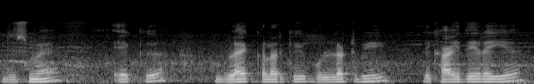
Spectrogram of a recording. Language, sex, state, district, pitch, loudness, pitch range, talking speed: Hindi, male, Uttar Pradesh, Lucknow, 125 Hz, -20 LUFS, 110-140 Hz, 125 wpm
